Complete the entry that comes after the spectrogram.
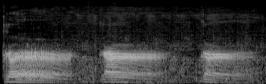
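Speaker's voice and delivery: gritty mechanical growl; growly grinding noise. Acted. Sharpener grinding creature.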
